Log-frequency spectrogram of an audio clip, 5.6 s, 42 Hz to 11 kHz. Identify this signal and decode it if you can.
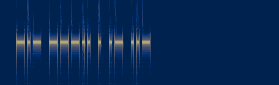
Morse code, heard as a keyed tone, about 22 wpm, 700 Hz. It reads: K8EAU
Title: USA Call Signs - 5 Characters - Repeated 2x - 22wpm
